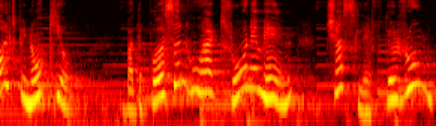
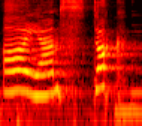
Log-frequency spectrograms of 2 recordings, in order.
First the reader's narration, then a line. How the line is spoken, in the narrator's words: cried Pinocchio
